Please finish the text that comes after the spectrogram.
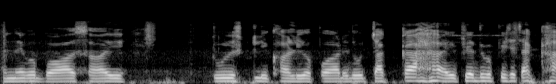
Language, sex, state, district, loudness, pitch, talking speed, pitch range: Hindi, male, Bihar, Muzaffarpur, -16 LUFS, 140 Hz, 195 wpm, 140-155 Hz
